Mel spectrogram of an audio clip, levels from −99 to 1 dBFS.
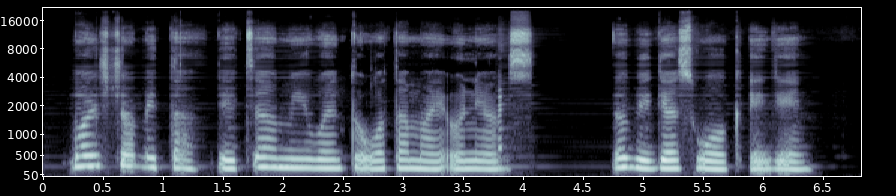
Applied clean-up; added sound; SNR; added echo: neural mask model DeepFilterNet 3.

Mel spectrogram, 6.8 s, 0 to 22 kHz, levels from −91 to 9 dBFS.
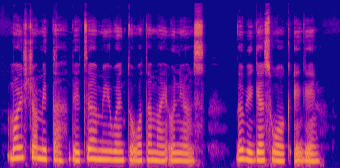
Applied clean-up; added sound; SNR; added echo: none; none; none; none.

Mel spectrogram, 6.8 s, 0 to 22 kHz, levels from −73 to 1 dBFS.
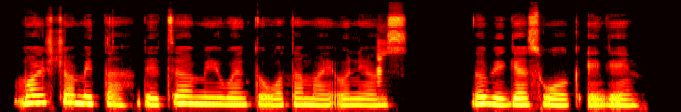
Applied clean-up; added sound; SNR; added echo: neural mask model Resemble Enhance denoiser.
